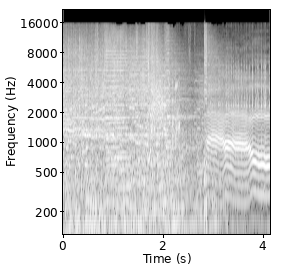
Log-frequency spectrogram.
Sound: screaming

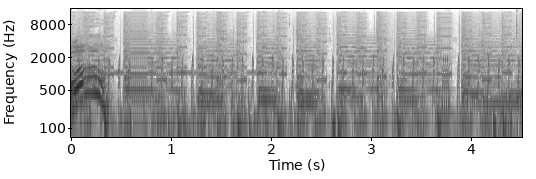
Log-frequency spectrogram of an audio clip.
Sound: Tails whirring; video game scrapes

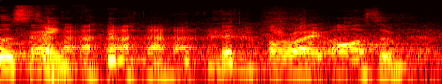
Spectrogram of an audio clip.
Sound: laughing

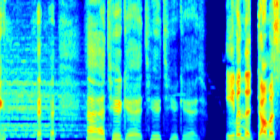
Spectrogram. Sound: chuckles

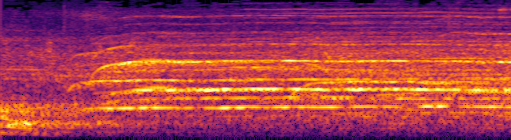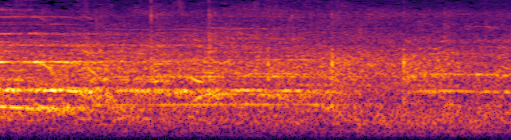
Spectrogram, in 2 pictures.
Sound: audience cheering

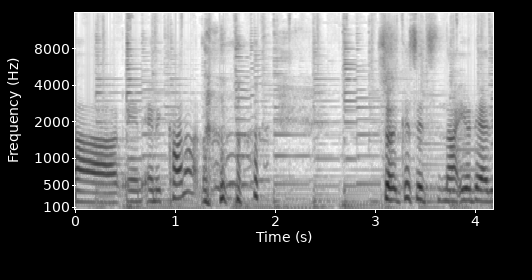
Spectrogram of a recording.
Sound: laughs

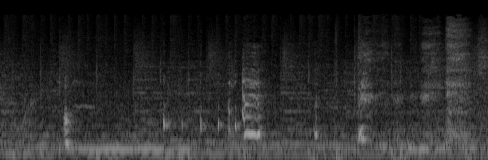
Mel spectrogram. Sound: laughs

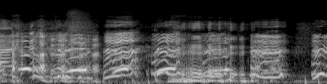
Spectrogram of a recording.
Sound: laughter

